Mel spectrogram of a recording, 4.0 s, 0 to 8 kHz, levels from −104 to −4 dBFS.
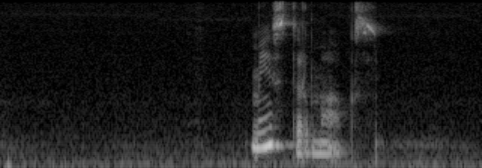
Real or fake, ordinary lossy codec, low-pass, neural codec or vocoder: real; none; none; none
